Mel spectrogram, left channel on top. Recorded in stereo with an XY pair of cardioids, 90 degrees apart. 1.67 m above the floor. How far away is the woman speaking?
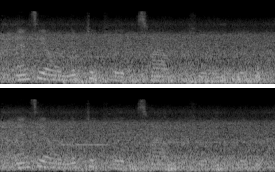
About 0.8 m.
